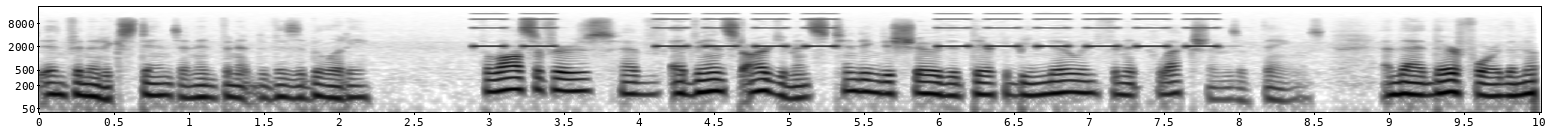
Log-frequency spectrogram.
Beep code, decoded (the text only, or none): 2-4-6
